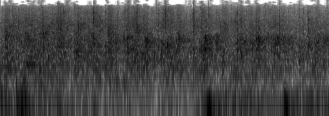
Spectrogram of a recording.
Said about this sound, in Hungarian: Again, another round of applause, please. Tapsoljuk meg őket.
